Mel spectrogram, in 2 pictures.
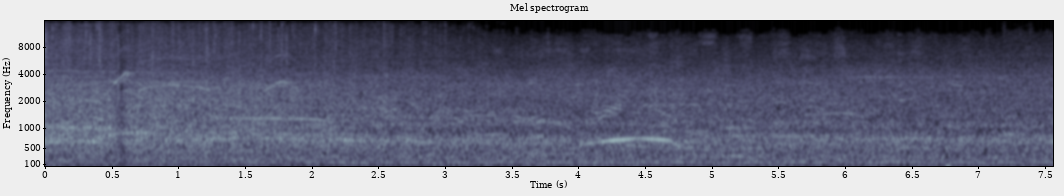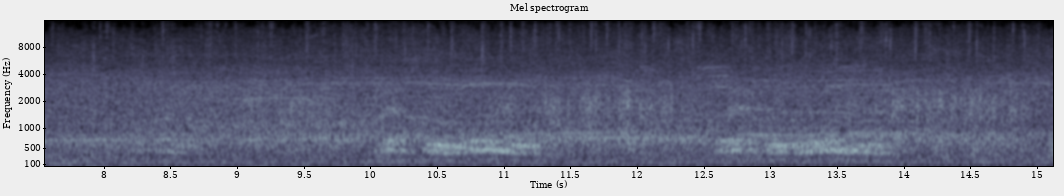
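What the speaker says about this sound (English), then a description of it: "you can feel this crowd waking up a bit here" Ballpark crowd noise from an MLB baseball video game, Red Sox at Orioles in Memorial Stadium, a steady roar of cheering and applause that swells slightly late in the stretch, with a commentator's voice running over it.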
